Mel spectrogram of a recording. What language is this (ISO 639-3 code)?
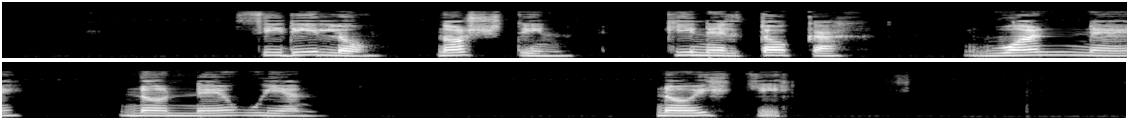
ncx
